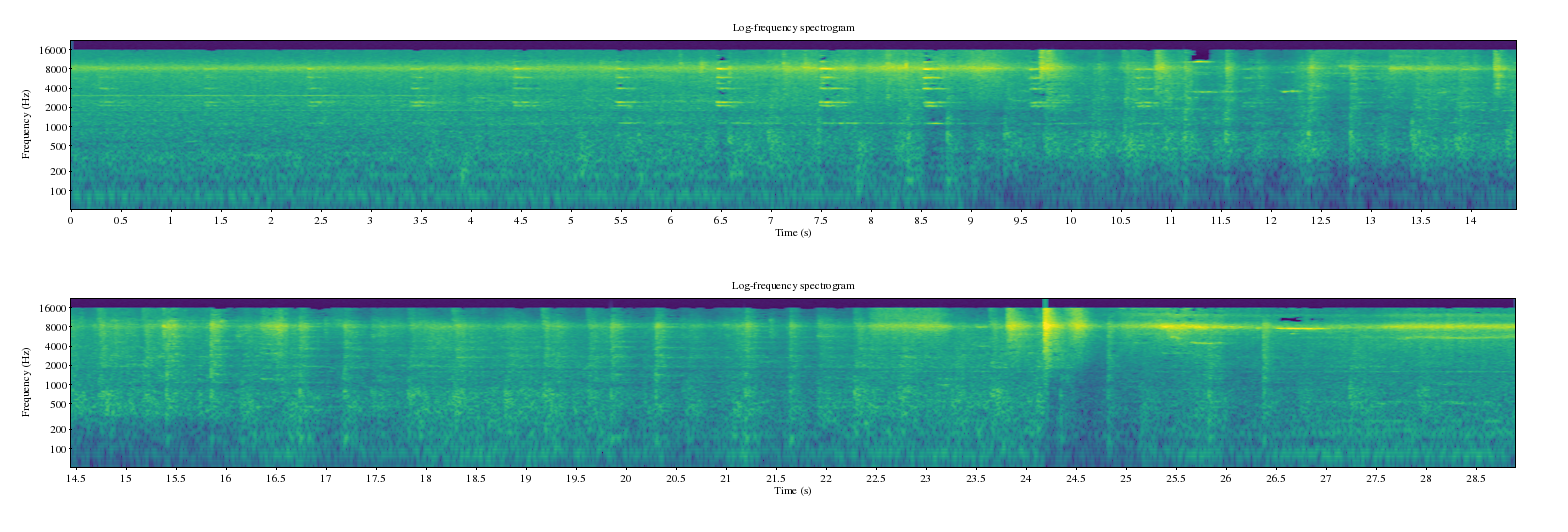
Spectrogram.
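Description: Amtrak Pacific Surfliner train pulling into the station: a low steady engine drone at first, then the cars rolling past with wheel rumble and clicking over rail joints. A regular ringing about twice a second runs through the first part, and high wheel squeal comes near the end as it slows.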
